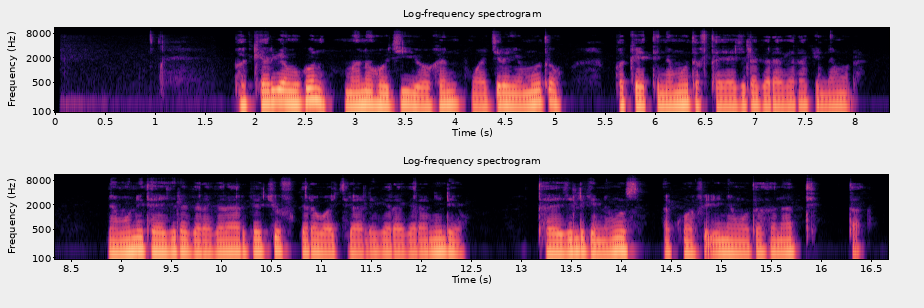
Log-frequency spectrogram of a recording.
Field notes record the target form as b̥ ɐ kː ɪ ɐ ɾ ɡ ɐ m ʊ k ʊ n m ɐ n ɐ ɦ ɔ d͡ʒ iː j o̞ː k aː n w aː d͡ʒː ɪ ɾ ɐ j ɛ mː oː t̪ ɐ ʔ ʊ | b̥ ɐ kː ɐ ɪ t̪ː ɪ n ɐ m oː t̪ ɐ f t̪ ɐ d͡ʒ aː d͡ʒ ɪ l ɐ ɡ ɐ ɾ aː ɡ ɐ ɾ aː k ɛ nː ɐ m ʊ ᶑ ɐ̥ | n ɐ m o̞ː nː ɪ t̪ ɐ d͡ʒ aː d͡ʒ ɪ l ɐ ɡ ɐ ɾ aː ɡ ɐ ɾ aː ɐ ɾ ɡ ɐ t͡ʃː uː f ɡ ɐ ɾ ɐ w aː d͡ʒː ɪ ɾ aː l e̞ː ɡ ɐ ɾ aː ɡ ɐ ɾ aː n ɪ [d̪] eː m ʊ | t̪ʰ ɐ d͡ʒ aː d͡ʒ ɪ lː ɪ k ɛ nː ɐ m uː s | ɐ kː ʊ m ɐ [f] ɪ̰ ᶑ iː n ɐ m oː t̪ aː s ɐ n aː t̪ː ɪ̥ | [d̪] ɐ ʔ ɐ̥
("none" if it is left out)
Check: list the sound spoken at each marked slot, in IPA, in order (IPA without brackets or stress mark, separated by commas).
d̪, f, t̪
